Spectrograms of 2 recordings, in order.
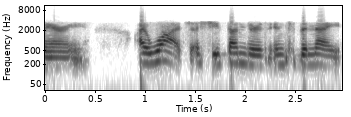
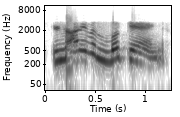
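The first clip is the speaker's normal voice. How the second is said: put-on drunk pout; 6 semitones higher than usual. A narrator's reading. Drunk narrator pouts.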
